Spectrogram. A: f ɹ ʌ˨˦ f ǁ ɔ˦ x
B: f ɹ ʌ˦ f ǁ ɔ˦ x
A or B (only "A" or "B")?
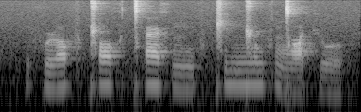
A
